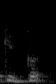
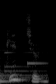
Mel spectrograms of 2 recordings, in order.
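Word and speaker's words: Kirchhoff: lo otro en la ley de kit kat que nos dice lo siguiente o de kutcher pronunciado correctamente dicen que la suma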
